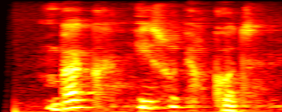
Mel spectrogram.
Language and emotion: Russian, neutral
